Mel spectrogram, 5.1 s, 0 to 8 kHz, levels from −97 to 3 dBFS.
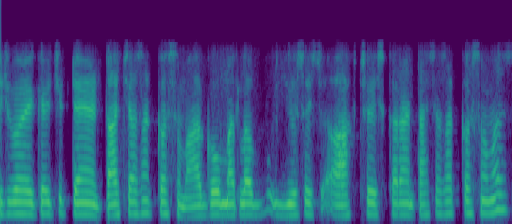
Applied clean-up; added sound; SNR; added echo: none; none; none; none.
